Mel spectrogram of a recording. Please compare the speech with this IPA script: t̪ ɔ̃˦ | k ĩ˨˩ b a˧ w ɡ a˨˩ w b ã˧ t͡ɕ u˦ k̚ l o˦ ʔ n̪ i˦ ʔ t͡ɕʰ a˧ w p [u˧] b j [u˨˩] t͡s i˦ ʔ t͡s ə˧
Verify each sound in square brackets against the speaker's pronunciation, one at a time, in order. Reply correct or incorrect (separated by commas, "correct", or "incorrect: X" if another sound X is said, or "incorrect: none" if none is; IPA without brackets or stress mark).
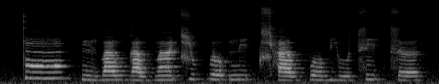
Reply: incorrect: o˧, correct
